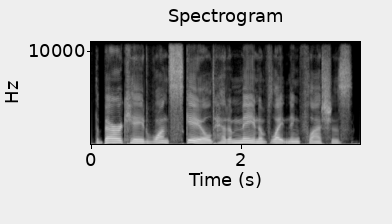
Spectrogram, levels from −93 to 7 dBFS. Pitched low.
No: medium, 175 Hz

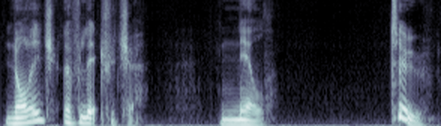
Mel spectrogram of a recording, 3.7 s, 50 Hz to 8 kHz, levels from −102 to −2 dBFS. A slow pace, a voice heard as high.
No: slow, 65 wpm; low, 125 Hz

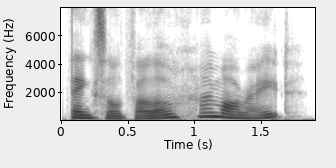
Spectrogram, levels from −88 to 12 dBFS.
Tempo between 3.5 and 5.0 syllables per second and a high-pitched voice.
Yes: 4.6 syllables/s; high, 205 Hz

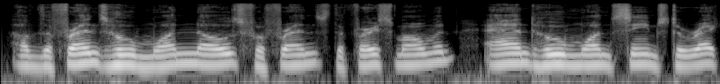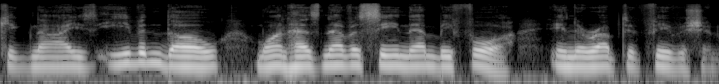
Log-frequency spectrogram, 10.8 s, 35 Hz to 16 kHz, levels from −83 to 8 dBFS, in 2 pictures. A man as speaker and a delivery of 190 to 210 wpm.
No: male; average, 150 wpm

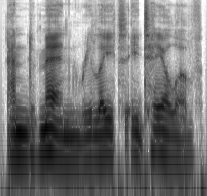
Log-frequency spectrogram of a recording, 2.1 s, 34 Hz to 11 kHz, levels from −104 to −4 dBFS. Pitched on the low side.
Yes: low, 105 Hz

